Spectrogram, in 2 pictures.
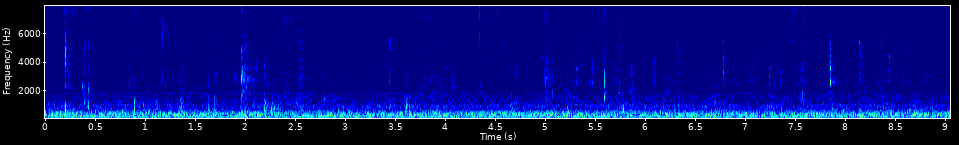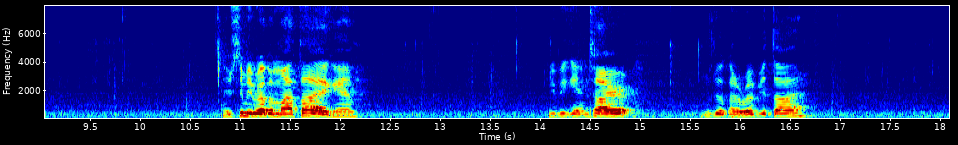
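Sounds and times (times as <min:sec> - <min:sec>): person chewing: 0:00.0 - 0:10.8, 0:12.4 - 0:14.1, 0:16.8 - 0:18.0
faint steady hum: 0:00.0 - 0:18.0.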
